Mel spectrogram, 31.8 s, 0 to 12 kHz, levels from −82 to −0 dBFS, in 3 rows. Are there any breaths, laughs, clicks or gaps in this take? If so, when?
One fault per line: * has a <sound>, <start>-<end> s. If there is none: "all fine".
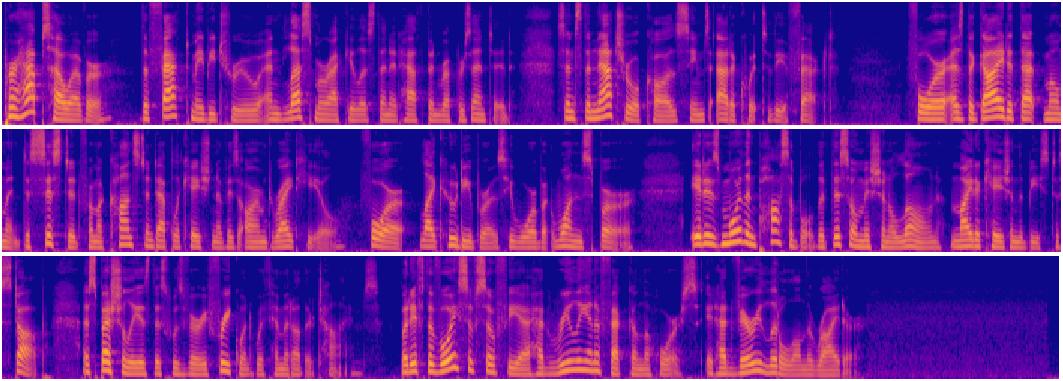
all fine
